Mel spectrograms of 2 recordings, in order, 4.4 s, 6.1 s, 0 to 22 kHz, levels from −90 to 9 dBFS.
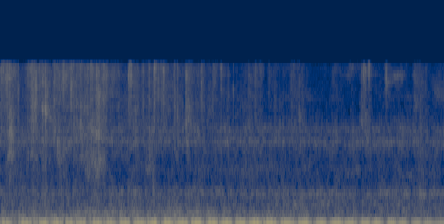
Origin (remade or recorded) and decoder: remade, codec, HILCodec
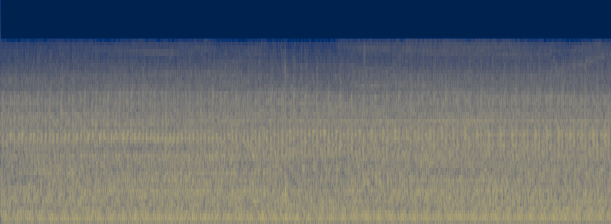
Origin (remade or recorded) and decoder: recorded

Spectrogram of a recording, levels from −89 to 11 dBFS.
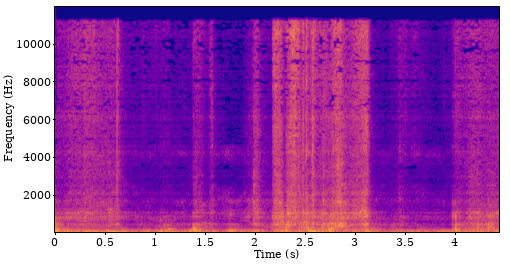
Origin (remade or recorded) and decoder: remade, codec, SNAC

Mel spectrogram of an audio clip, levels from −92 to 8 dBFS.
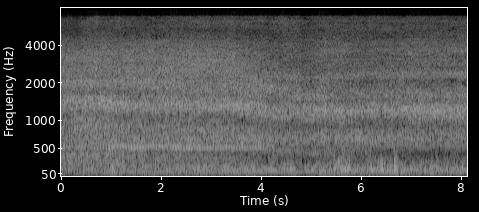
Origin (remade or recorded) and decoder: remade, autoencoder, DAC-VAE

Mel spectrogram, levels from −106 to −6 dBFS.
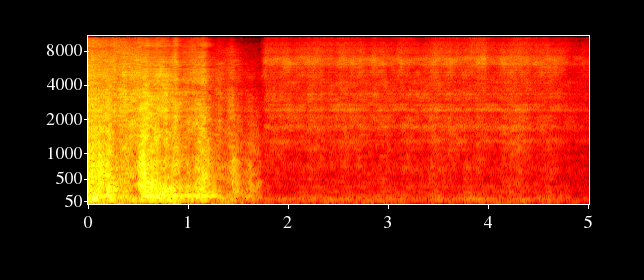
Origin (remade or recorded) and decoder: remade, vocoder, Vocos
